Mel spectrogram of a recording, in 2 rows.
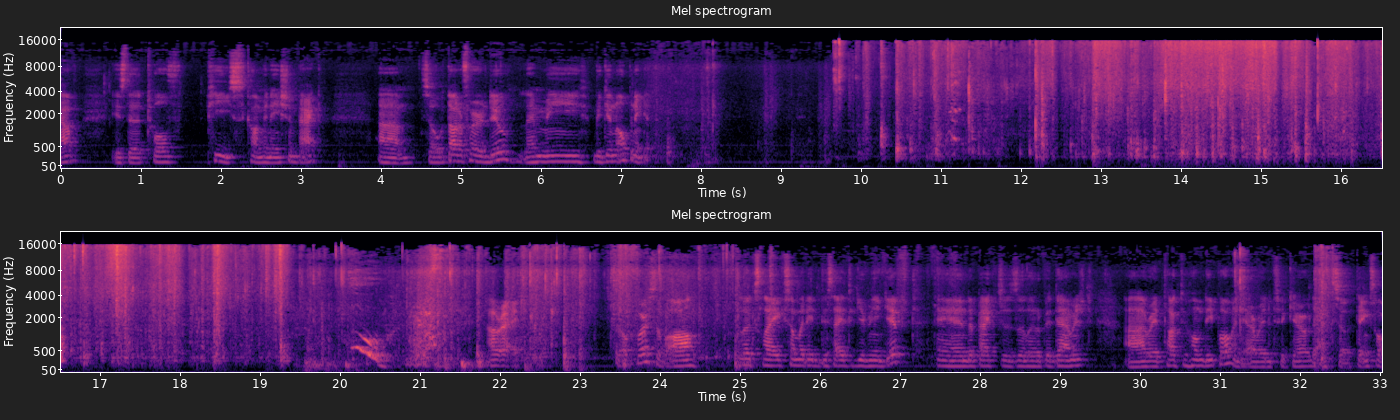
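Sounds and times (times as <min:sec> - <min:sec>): plastic wrap crinkling: 0:09.8 - 0:20.2, 0:21.0 - 0:25.3.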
